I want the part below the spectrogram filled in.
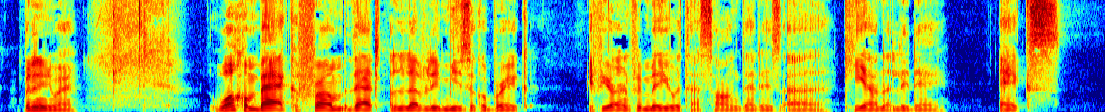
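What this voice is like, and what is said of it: Slightly sick-sounding voice. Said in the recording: “I'm still a little sick, so if that sounded a little bad, you can hear the sickness in my voice.”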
